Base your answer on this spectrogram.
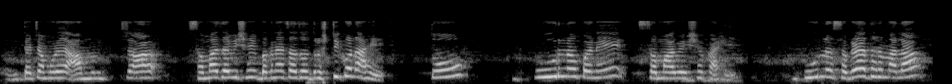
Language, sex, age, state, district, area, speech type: Marathi, female, 30-45, Maharashtra, Nanded, rural, spontaneous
